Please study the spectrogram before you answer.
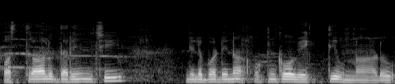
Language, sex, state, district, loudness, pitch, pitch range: Telugu, male, Andhra Pradesh, Sri Satya Sai, -17 LUFS, 120 Hz, 110-125 Hz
